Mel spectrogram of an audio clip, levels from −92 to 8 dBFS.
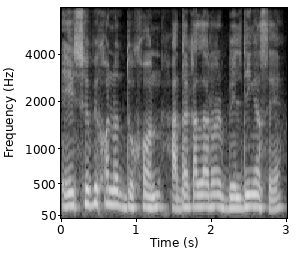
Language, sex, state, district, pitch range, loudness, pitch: Assamese, male, Assam, Kamrup Metropolitan, 160-175 Hz, -13 LUFS, 170 Hz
